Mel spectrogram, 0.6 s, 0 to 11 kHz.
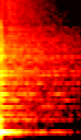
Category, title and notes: Music > Solo percussion
Snare Processed - Oneshot 179 - 14 by 6.5 inch Brass Ludwig
reverb, roll, snare, brass, flam, beat, acoustic, realdrum, sfx, hits, realdrums, drum, ludwig, snaredrum, snares, percussion, rim, oneshot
